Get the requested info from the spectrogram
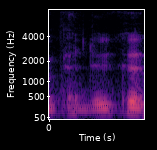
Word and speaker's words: Paducah: Paducah? – Yeah, we're in Paducah, Kentucky.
